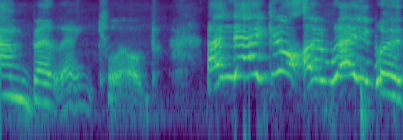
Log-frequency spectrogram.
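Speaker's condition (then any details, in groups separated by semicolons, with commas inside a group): Cerebral palsy; talks a bit slower than others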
